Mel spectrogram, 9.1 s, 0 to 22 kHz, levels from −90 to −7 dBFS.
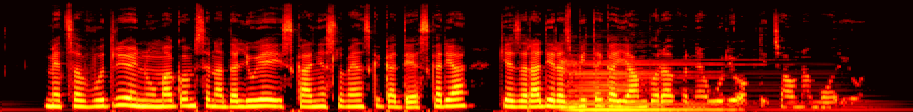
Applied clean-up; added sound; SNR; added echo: classical method spectral subtraction.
